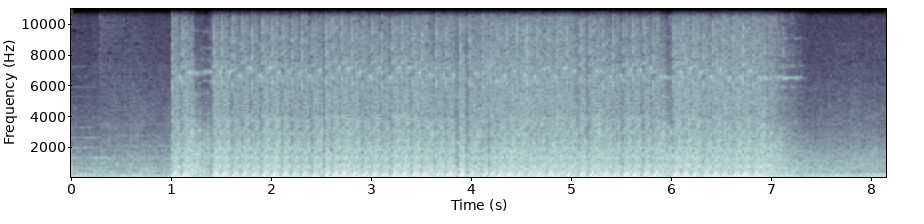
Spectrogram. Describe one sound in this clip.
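A machine gun fires in rapid, continuous bursts.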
